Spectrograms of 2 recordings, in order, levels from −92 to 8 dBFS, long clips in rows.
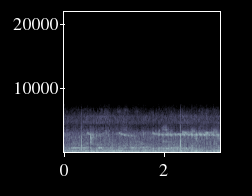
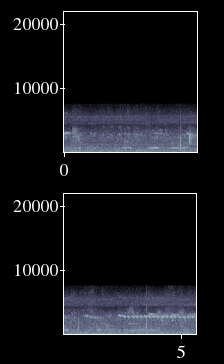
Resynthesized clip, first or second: first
